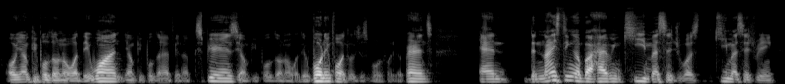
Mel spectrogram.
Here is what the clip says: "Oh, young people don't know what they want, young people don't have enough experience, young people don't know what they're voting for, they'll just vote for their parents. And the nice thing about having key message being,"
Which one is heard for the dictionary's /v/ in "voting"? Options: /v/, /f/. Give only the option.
/v/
